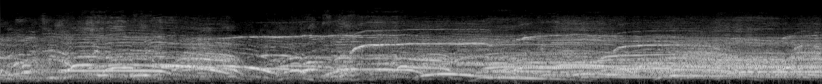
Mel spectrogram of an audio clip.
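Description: A group of people cheering and shouting after a goal, many voices overlapping in yells and long held calls.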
